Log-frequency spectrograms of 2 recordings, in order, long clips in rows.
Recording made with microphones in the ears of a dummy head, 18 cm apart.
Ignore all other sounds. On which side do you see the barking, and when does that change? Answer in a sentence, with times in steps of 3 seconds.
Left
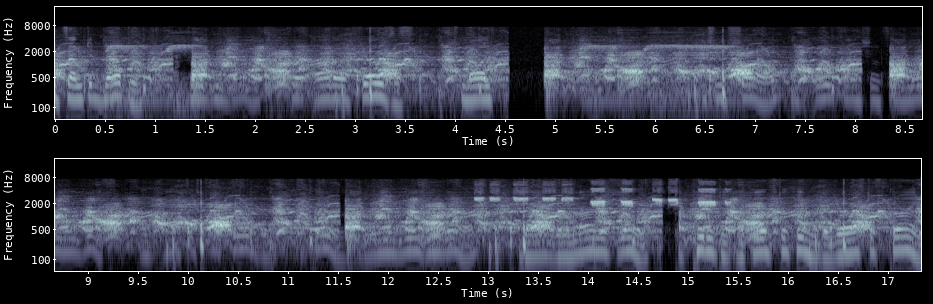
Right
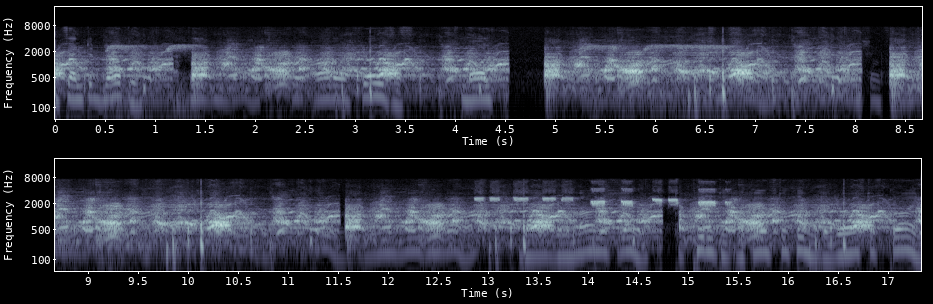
In this clip you hear the barking on the left from 0 s, in the centre from 6 s and on the left from 12 s.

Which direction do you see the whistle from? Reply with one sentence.
In this clip you hear the whistle on the left.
